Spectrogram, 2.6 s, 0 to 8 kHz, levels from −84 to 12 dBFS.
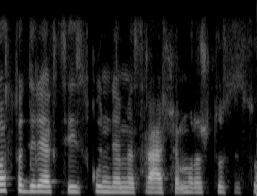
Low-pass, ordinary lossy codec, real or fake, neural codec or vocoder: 7.2 kHz; AAC, 48 kbps; real; none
